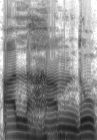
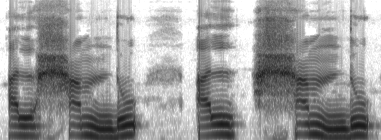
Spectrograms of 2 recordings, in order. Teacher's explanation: ہا حلق کے درمیان والے حصے سے ادا ہوتا ہے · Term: ہا باریک ہے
